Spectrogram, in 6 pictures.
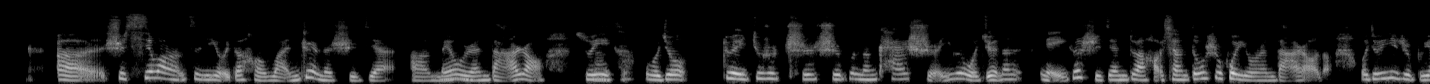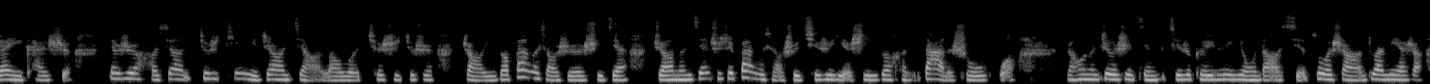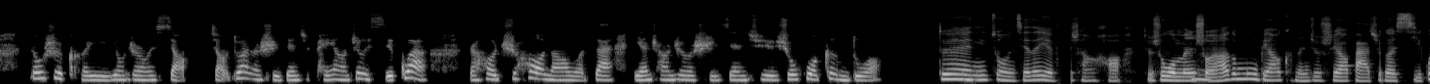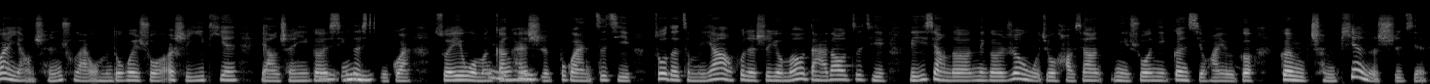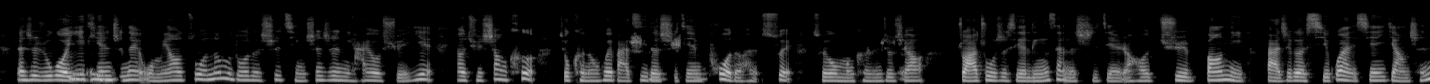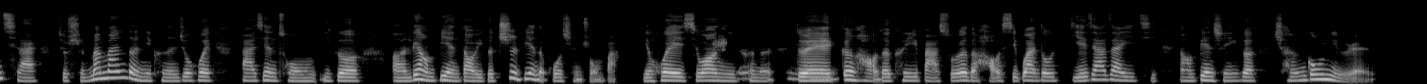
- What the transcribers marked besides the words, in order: laughing while speaking: "好像"; tapping; other background noise
- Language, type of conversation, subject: Chinese, advice, 为什么我想同时养成多个好习惯却总是失败？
